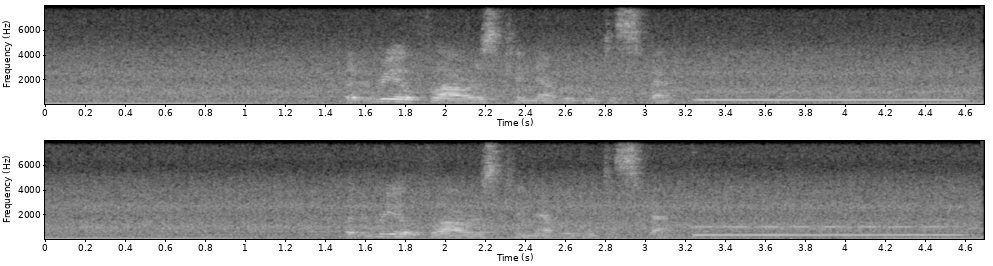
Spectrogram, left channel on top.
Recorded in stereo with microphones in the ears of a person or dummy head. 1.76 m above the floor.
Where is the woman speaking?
5° left (ahead or behind), 1.2 m; by 3.1 s 40° right (ahead or behind), 1.1 m.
